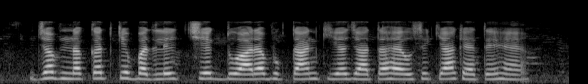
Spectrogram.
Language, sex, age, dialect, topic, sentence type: Hindi, female, 18-24, Marwari Dhudhari, banking, question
